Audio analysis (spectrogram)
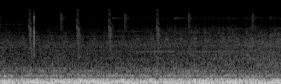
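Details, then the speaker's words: Normal idle: LS-swapped IROC-Z breathing through a 4-inch Hooker Blackheart muffler that replaced a tinny MagnaFlow; deep, steady V8 rumble with an even beat and no ticks or knocks, sounds real good. "Yeah, it sounds good, sounds real good."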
